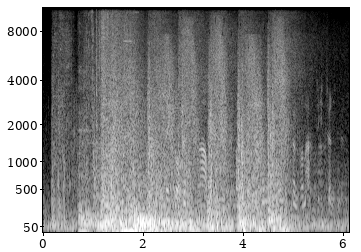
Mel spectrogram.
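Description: A large gun fires heavy booming blasts.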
